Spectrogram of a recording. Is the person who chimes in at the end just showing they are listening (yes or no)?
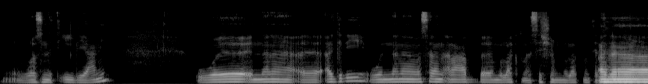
no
